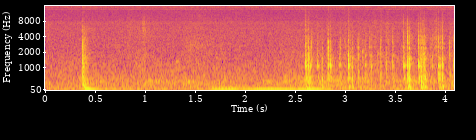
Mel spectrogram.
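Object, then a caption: Cardboard carton. Long painted nails tap and scratch the front and sides of a small, hollow, closed, printed Aloe face-cream carton. One sharp tap is followed by a soft low rumble, then a quick flurry of light, dry, papery taps. Each hit dies away almost at once.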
